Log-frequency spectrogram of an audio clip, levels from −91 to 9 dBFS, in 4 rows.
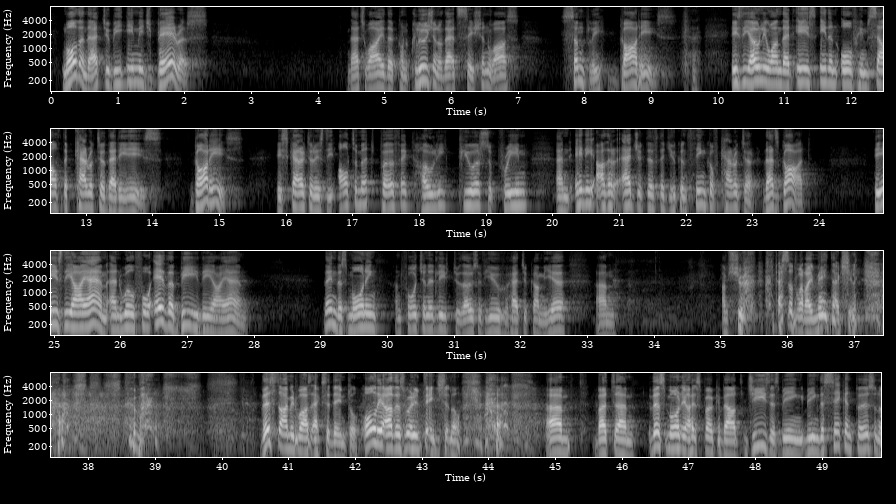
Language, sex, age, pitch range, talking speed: English, male, 50-69, 145-185 Hz, 135 wpm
